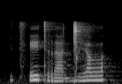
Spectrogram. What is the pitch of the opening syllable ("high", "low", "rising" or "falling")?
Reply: high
